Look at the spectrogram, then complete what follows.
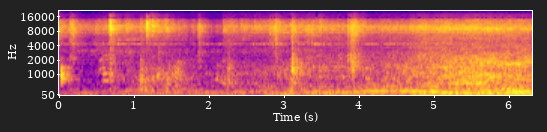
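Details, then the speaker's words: Refrigerator that would not cool, compressor running after its relay was replaced: a few clicks, then a low, steady hum builds and holds evenly; afterwards hissing is heard and it turns cold. Normal compressor running. "Nyalakan Apakah kompresor mini menyala seperti yang Anda dengarkan kompresornya menyala"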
